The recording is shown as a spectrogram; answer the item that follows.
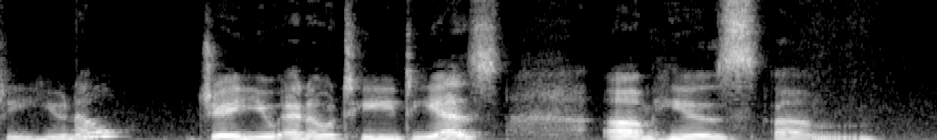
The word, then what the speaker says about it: Junot: And then I'm also reading The Brief Wondrous Life of Oscar Wao by, I'm gonna say his name is pronounced Junot, J-U-N-O-T Diaz.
